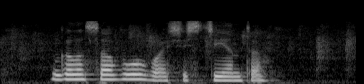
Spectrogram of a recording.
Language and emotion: Russian, sad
